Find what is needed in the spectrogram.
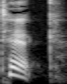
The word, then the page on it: tic: American English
